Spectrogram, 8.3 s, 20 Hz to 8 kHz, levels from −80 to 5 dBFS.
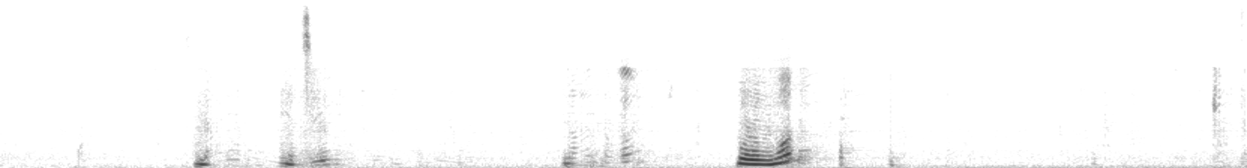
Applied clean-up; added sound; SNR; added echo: neural mask model DeepFilterNet 3.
